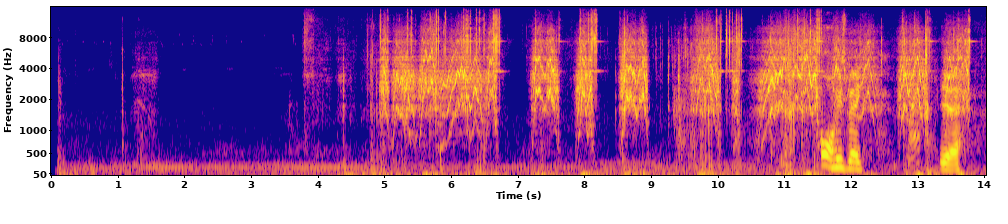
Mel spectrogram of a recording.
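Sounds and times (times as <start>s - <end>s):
fishing reel clicking and whirring: 4.8s - 14.0s.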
